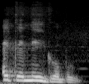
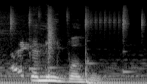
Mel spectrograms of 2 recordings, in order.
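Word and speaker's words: Ike Anigbogu: Ike Aniga Boo. There you go. Ike Aniga Boo.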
